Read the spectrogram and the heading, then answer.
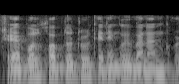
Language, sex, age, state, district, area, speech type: Assamese, male, 30-45, Assam, Dibrugarh, rural, read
